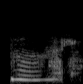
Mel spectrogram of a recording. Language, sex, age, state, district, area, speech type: Kannada, female, 18-30, Karnataka, Gulbarga, urban, conversation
